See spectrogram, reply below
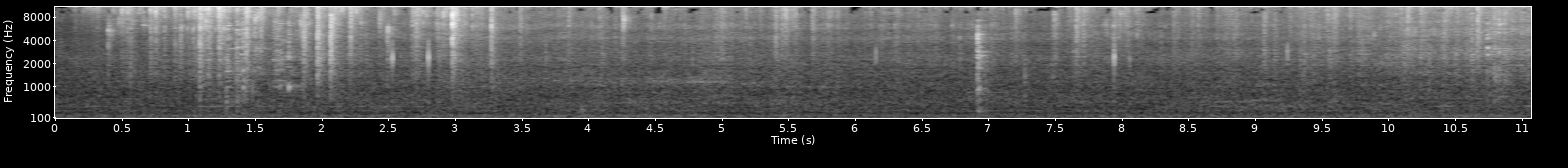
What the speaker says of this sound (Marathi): आता आपण परोठा टाकूया, शेकून घेऊया।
